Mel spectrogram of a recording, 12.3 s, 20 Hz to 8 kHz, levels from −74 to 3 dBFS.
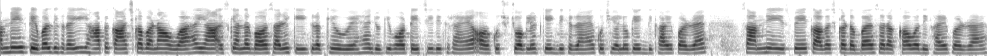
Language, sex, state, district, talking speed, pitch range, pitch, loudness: Hindi, female, Uttar Pradesh, Hamirpur, 265 wpm, 205-220 Hz, 215 Hz, -19 LUFS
